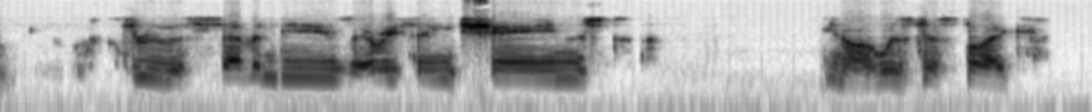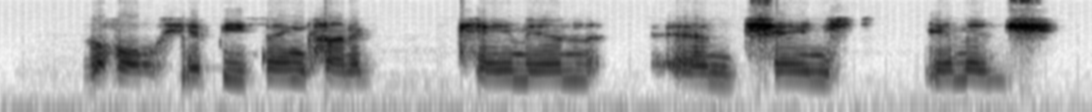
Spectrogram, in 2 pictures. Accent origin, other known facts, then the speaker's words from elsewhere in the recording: Duluth, Minnesota, United States; I was from Duluth, Minnesota.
